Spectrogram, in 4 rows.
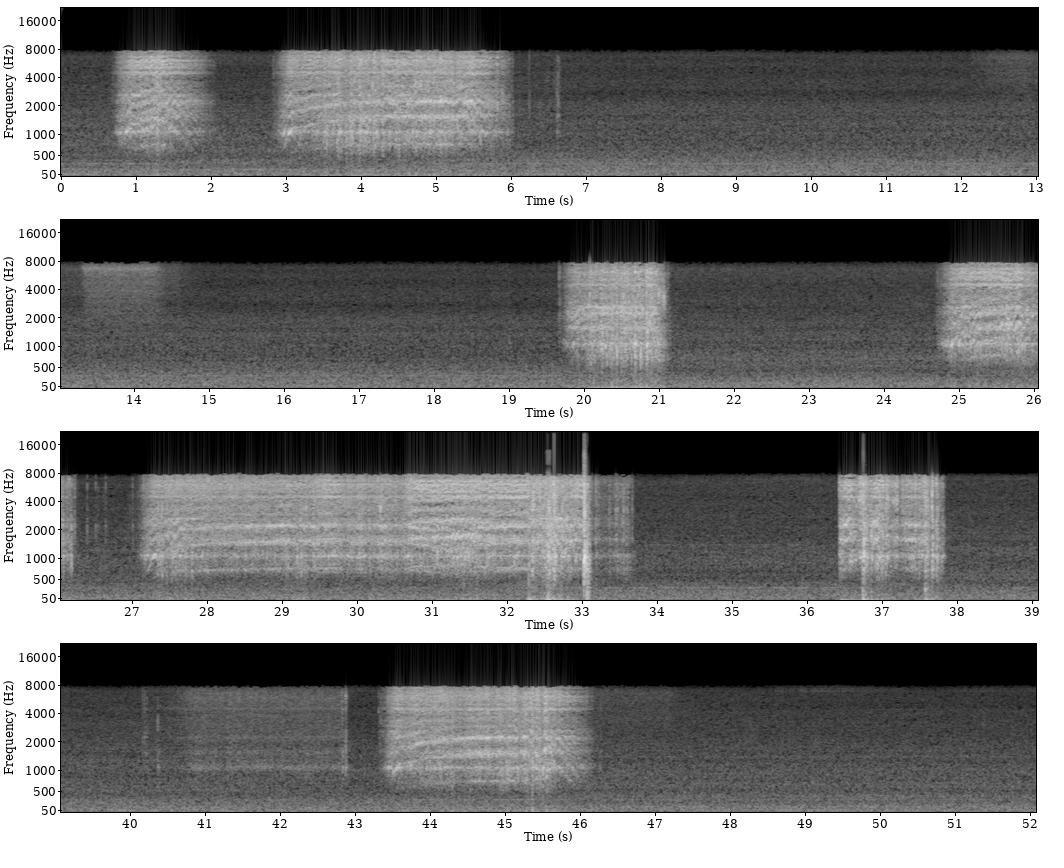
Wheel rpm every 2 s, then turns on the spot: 50, 80, 160, 0, 0, 0, 0, 0, 0, 10, 80, 0, 80, 80, 190, 200, 110, 0, 120, 10, 10, 40, 150, 0, 0, 0.
40-42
